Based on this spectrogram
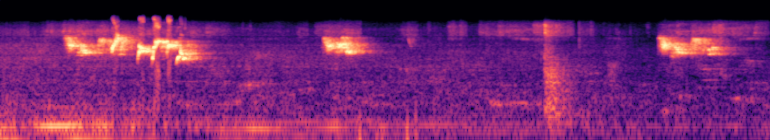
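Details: Red-whiskered bulbul giving slow, clear song: a longer rich warbled phrase near the start, then two shorter bright, gurgling phrases spaced about three seconds apart, over a faint low hum.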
